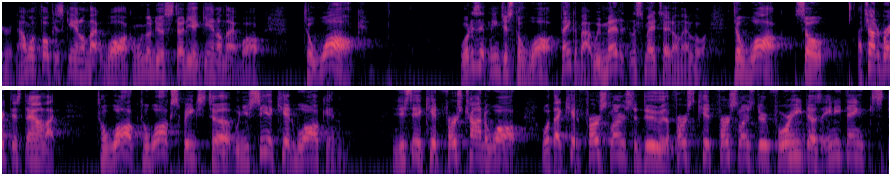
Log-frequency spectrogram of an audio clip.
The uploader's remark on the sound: Preached Wednesday Night at Indian Gap Baptist Church.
